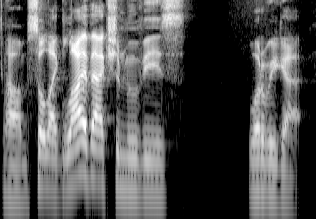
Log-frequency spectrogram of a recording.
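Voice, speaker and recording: A man co-hosting a podcast in a casual chat, animated as he steers the discussion. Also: mid-range voice, moderate pace. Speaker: podcast co-host.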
